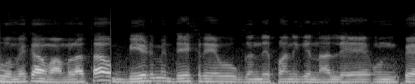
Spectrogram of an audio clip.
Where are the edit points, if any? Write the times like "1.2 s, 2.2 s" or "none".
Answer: 1.1 s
